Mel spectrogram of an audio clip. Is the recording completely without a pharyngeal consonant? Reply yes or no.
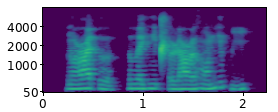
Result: no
